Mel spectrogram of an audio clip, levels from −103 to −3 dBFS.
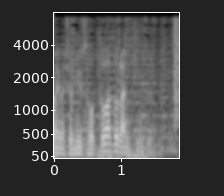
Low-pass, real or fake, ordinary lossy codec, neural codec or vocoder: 7.2 kHz; real; none; none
